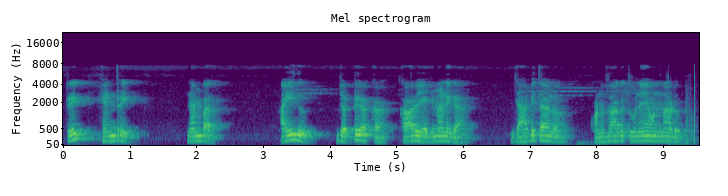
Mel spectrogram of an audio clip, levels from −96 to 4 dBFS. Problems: constant background noise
